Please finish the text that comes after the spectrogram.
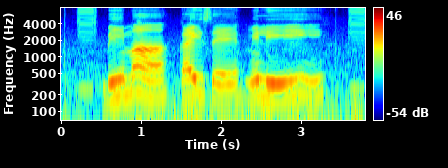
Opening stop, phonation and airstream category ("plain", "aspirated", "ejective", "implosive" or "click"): plain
